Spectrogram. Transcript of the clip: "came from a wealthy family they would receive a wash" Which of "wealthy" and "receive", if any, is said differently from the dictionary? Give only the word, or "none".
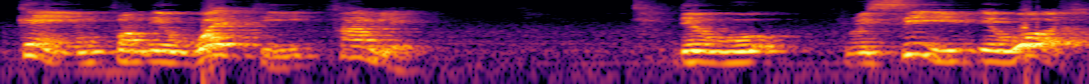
wealthy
